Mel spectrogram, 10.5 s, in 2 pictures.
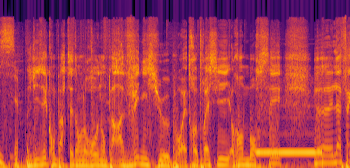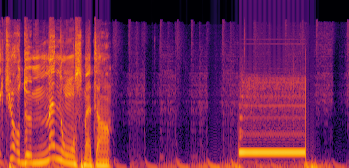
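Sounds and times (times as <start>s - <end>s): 
speech: 0.0s - 7.0s
telephone ringback tone on the line: 3.9s - 4.9s, 8.8s - 9.8s.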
